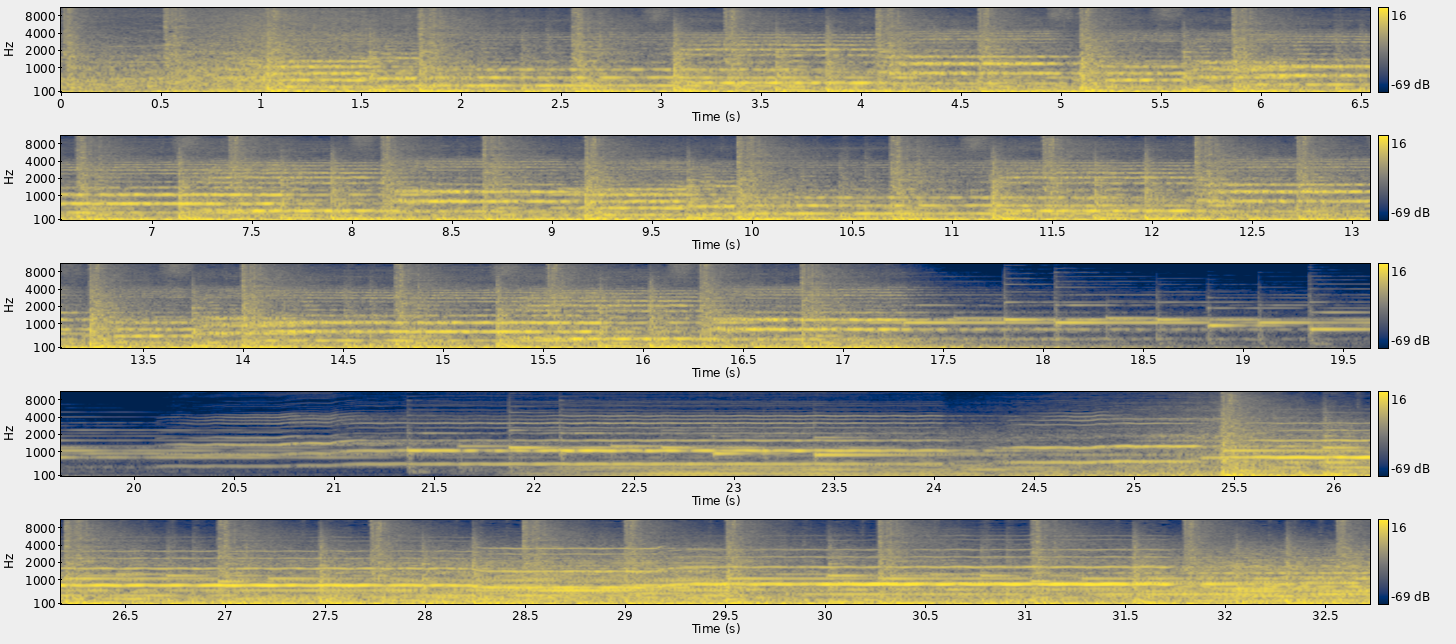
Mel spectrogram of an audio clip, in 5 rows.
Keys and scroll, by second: 3.4 ctrl+z, 4.9 shift+z, 6.3 b, 9.1 shift+z, 11.5 alt+s, 16.4 alt+s, 21.9 Tab, 24.3 ctrl+2, 29.6 Tab.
